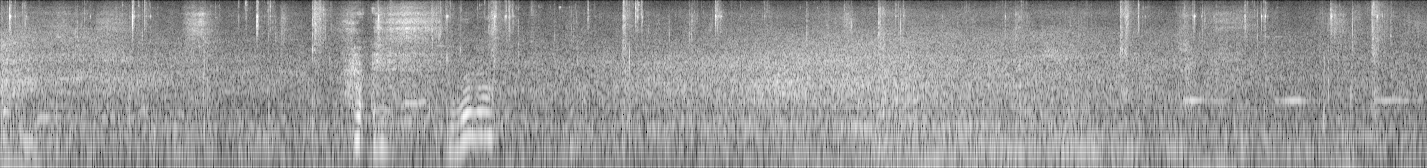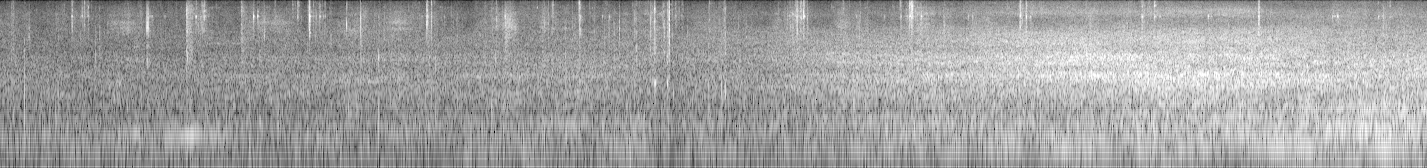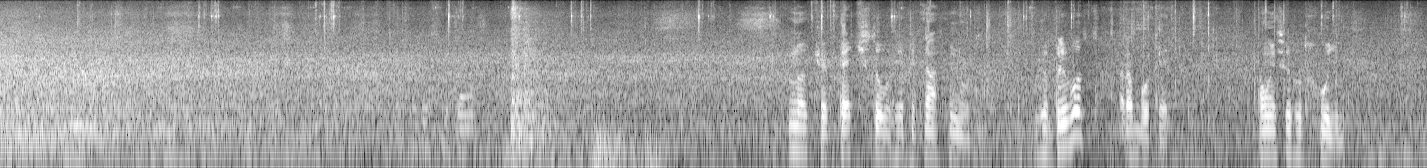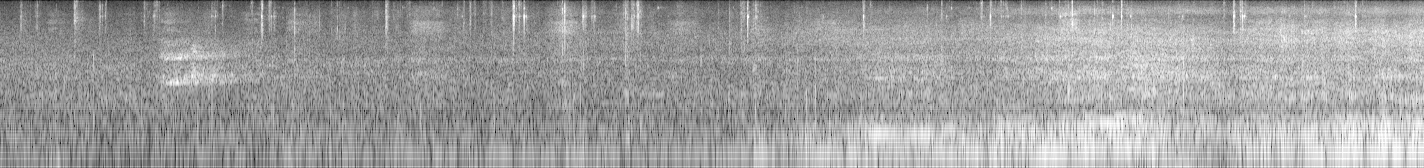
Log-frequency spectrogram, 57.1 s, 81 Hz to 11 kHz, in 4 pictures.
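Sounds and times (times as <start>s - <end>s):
motor vehicle passing: 0.0s - 39.1s, 42.1s - 57.0s
city street traffic: 0.0s - 57.0s.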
